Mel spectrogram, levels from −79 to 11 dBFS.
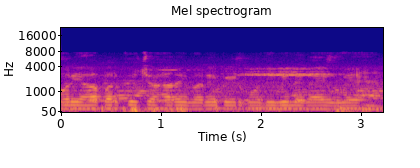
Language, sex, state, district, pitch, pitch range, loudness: Hindi, male, Haryana, Rohtak, 135 Hz, 130-135 Hz, -18 LUFS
